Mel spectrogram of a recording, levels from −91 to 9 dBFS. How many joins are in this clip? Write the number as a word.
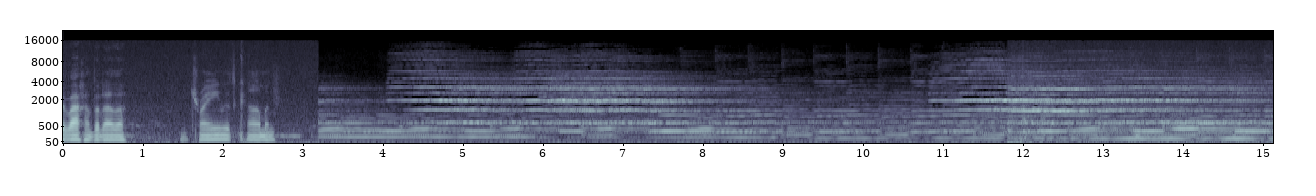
zero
